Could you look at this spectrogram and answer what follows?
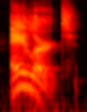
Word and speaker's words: Ehlert: The EH is like an A. Ehlert. Can you pronounce it for me? A. Like the EH is like an A. Okay. Ehlert. Ehlert.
